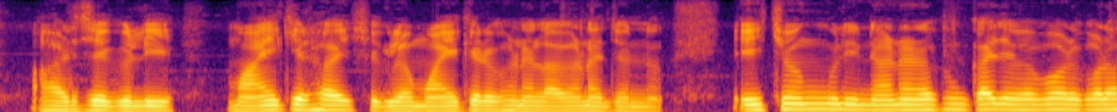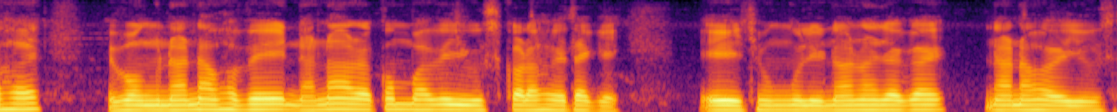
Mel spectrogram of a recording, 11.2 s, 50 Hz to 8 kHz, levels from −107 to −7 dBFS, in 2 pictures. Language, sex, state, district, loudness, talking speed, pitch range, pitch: Bengali, male, West Bengal, North 24 Parganas, -14 LUFS, 175 wpm, 120-135 Hz, 125 Hz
